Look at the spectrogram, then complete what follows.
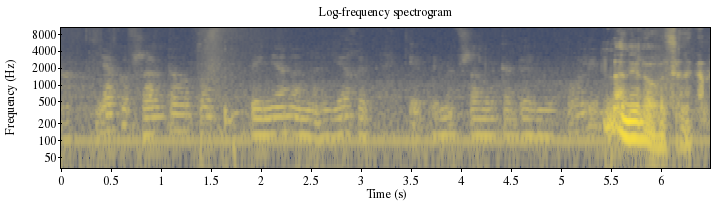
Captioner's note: in Hebrew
